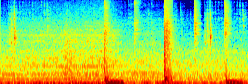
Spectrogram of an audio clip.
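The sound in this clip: A car turns onto a gravel road. A steady low rumble is broken by a few sharp, crackling bursts of stones under the wheels.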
